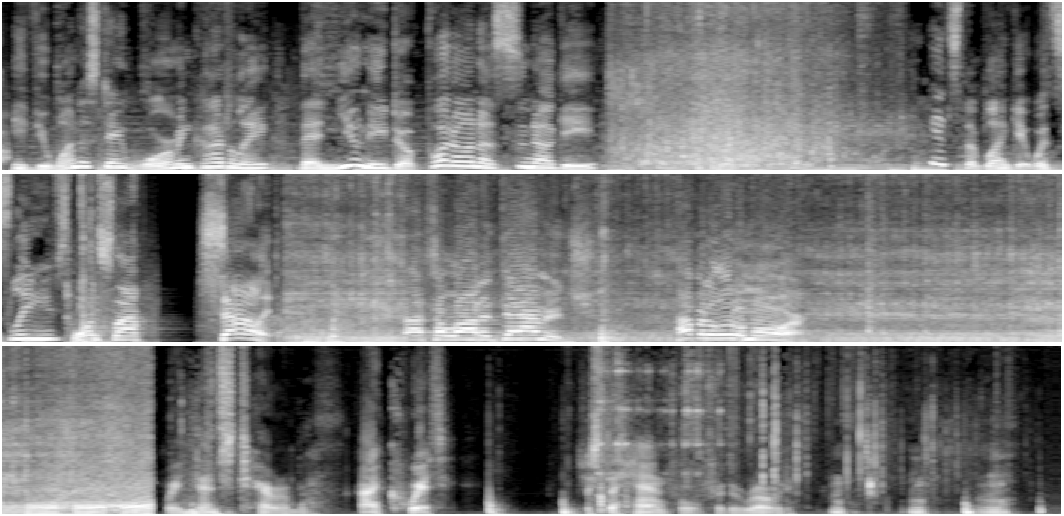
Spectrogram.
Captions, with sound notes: "If you want to stay warm and cuddly, then you need to put on a Snuggie..." [sound of splashing water] "It's the blanket with sleeves." "One slap... salad!" [chainsaw noises] "That's a lot of damage! How about a little more?" [chainsaw noises] "Wait, that's terrible. I quit!" "Just a handful for the road." [chewing noises]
